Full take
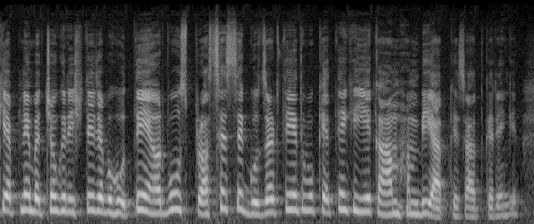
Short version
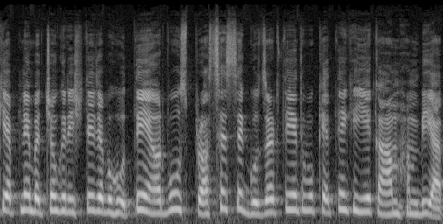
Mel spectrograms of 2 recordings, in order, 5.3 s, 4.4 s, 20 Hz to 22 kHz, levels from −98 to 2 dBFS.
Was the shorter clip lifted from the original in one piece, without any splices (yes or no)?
yes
